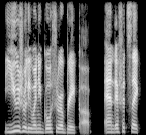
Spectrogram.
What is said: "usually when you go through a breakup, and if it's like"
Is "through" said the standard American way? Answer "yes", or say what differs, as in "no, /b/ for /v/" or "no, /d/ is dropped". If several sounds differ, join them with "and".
yes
